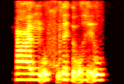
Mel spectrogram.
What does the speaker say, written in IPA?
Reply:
ʕ e u̯ ŋʷ ɛ̰ u̯ xʷ ə̰ ɾ e ɗ o̰ ɦ ḛ u̯

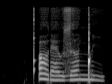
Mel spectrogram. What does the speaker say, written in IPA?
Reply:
qʼ o ɾ æ ʊ̯ z ɐ ŋ͡ǃ i

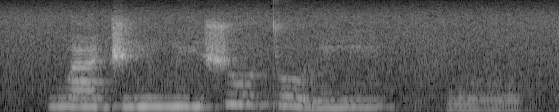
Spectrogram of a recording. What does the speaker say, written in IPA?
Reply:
w a˦ d͡ʒ ĩ˦ m ĩ˦ ʃ o˦ d o˦˨ l ĩ˧ | f o˨

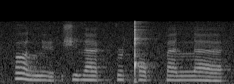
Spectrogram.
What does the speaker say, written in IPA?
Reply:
ʌ lː ɪ | ʃ i ð æ kː ə˞ ǃ ɔ pː æ lː æ

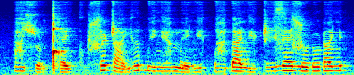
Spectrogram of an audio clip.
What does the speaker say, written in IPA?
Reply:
a̤˦ ç u˩ ɳ ǃʰ ɛ˨ lʲ k ṳ˩ ɬ ɘ˦ ʈ a˩ j ɘ˥ ɓ e̤˦ lʲ a̤˦ m e˩ lʲ ɛ̤˥ ɡ͡b a̤˦ ɗ a˦ lʲ ɛ̤˨ ʈ e̤˥ z ɛ˥ ɮ u˦ ɽ u˦ ɽ ɐ˥ lʲ

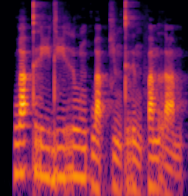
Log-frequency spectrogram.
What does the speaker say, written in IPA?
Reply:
w a˦˥ ʔ t r iː˧ d iː˧ r uː˧ ŋ k w a˨˩ p̚ t͡ɕ ɯ˨˩ ŋ t r ɯ˨˩ ŋ f a˧ m r a˨˩ m

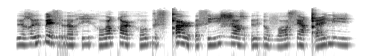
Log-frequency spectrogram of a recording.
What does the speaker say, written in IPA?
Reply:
ɨ ʁ ɨ ɓ ɛ z r ʌ h i h o q ə˞ h o ɡ ə s qʼ ə˞ ʔ ə s i ɮ ʌ ʁ ʔ ɨ ɗ o v ɔ s ɛ qʼ i n i

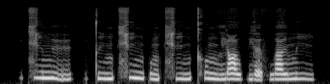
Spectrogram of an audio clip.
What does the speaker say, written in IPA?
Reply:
t͡ɕ i˦ n̪ y̰˨˩ | t̪ i˨˦ ŋ t͡ɕʰ i˥˨ ŋ p ʊ˩ ŋ t͡ɕʰ i˨˦ ŋ kʰ ʊ˥˨ ŋ l j ɑ˥˨ ʊ̯ p j ɛ̰˨˩ f w a˦ ɪ̯ n̪ i˥˨

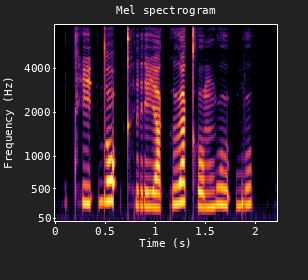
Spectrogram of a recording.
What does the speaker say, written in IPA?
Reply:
tʰ i˦˥ ʔ d ɔ˥˩ ʔ kʰ r i˧ a̯ k ɯ˥˩ a̯ kʰ o˦˥ m w u˦˥ ʔ b u˥˩ k̚

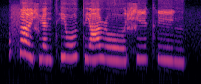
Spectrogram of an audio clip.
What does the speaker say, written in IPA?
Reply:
f a˥˩ ɪ̯ ɕ ɥ ɛ˩ n t̪ʰ j o˧˥ ʊ̯ t̪ j ä˧˥ ɻ o˨˩ ʊ̯ ɕ i˥ t̪ʰ i˥˩ ŋ

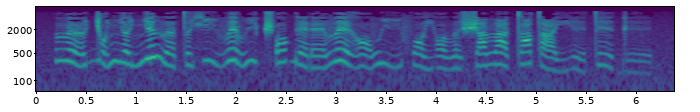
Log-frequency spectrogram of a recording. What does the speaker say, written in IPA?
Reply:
β œː˧˩˧ ɟ ɔ˧˩˧ ɲ ɜ˨˩ ɲ ɛ˦˥ ð ɜ˨˩ t ə˧˩˧ ç iː˥˩ β ɛ˥˩ v i˥˩ t͡ʃʼ ɔ˦˥ ɡ ɛ˨˩ ɾ ɛ˧˩˧ v ɛː˥˩ ɣ ɔ˧˩˧ v iː˧˩˧ f ɔ˨˩ j ɔ˨˩ ð ə˧˩˧ ʃ ɛ˦˥ ðˤ ɪː˥˩ t ɔ˦˥ tˤ ɪː˨˩ j ɪː˧˩˧ t ɪː˥˩ ɡ ɪ˨˩

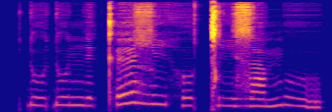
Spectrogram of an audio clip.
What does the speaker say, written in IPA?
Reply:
ɗ u ɗ u n e kʼ ɛ ɮ i h o ǀ i z a m u

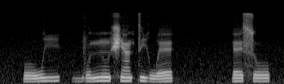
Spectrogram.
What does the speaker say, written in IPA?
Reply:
o˨ w i˧ | b o˧ n ũ˦ ʃ ã˦ t i˦˨ w ɛ˨˦ | ɛ˧ s o˧

